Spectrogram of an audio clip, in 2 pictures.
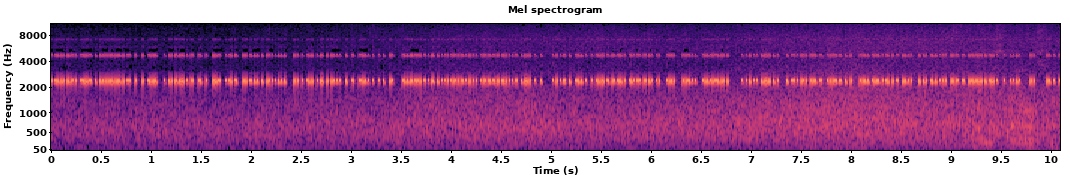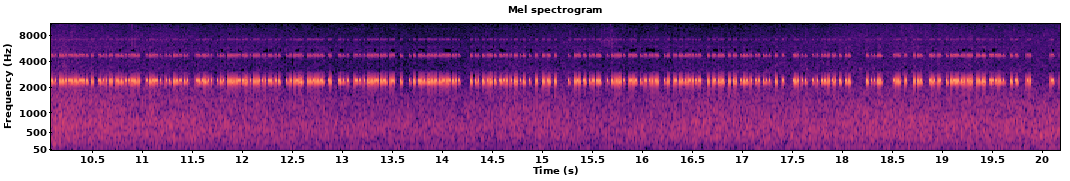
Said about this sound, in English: As we listen to the rattling sound of the radiation meter, we suddenly think of a totally different crisis.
